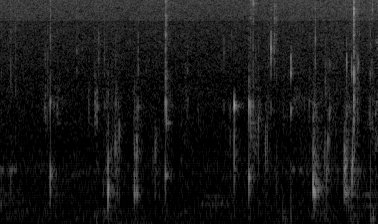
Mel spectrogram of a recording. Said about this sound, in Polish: Potem będą trzy łyki wody z miedzianego kubka. Proszę bardzo.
